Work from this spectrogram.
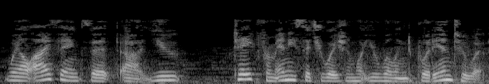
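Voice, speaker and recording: Woman, thirties, Midwestern American, low register, earnest and articulate radio interview guest. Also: moderate pace, a little mellow. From Midwest United States. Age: 30s. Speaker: interview guest, military wife. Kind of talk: radio interview, answering questions.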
